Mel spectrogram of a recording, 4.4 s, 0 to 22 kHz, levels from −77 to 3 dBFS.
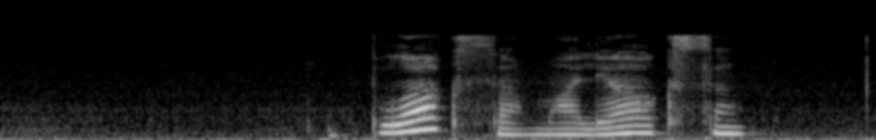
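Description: A short stretch of speech, and there's nothing technically wrong to point to anywhere in it.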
